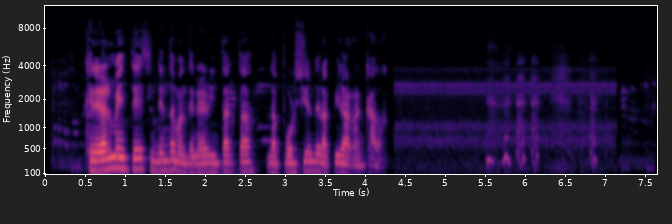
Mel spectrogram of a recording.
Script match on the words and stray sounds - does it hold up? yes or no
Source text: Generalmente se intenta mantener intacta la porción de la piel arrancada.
no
